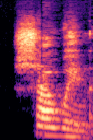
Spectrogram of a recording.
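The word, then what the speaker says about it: Samhain: no good with names Charmaine a Celtic word pronounced showing oh completely right off I was completely right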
